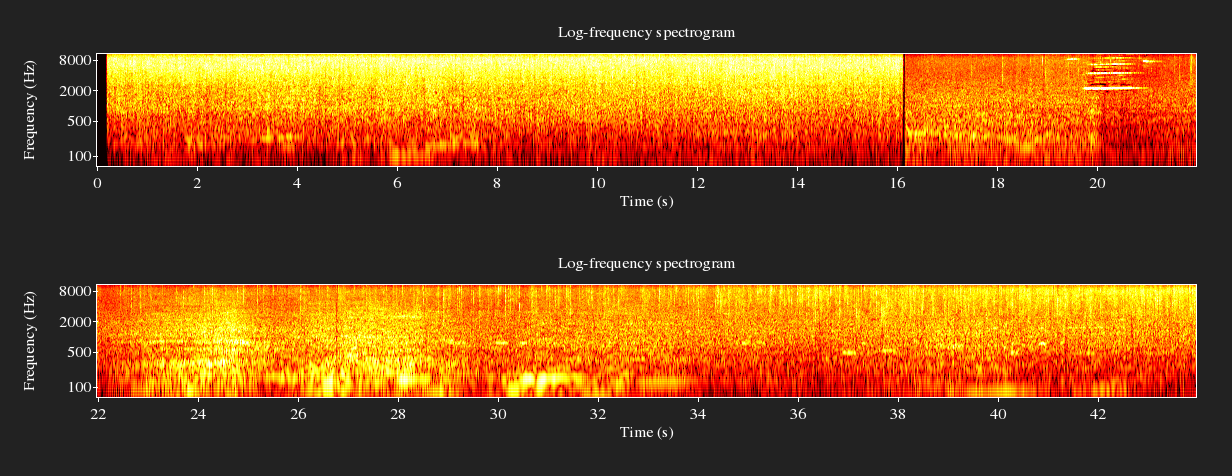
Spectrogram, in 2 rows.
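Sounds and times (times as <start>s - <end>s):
heavy rain pouring: 0.2s - 43.9s
high-pitched squeak: 19.2s - 21.3s.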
